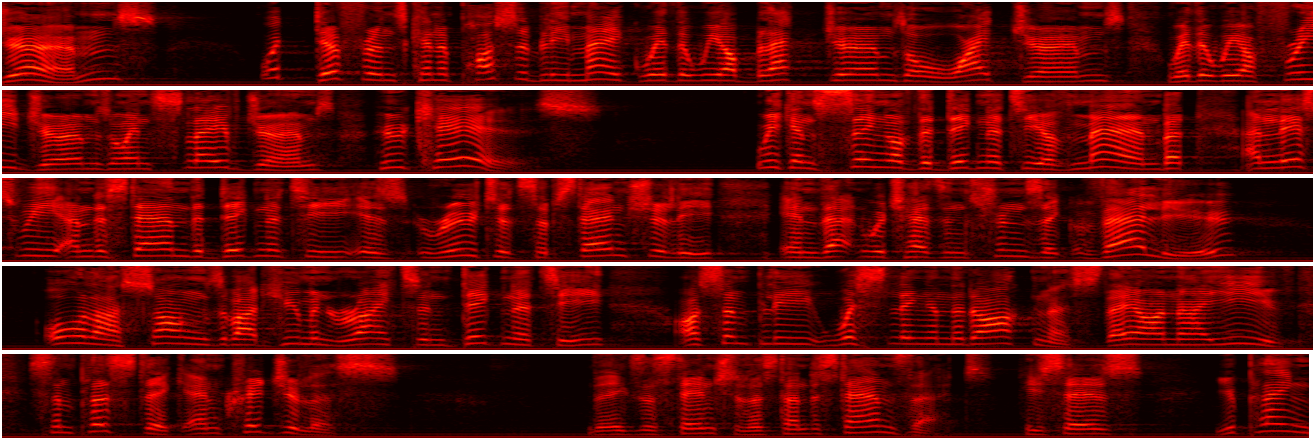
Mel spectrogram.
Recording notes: Preached at Living Stone Bible Church, on the 25th of February 2024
